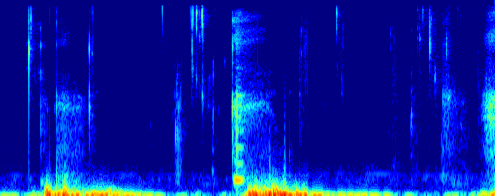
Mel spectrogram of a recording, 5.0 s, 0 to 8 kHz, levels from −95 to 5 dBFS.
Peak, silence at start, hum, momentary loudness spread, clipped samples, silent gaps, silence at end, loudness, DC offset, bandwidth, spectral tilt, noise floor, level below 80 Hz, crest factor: -6 dBFS; 0 s; none; 25 LU; under 0.1%; none; 0 s; -31 LUFS; under 0.1%; 6.8 kHz; -6.5 dB/octave; -56 dBFS; -28 dBFS; 16 dB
